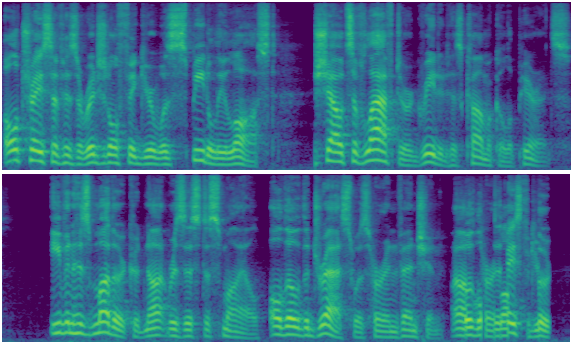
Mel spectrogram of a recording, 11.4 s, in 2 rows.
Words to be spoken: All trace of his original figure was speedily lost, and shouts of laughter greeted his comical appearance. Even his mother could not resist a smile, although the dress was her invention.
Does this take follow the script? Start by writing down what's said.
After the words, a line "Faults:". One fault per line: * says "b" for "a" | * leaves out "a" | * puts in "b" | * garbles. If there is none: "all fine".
All trace of his original figure was speedily lost, shouts of laughter greeted his comical appearance. Even his mother could not resist a smile, although the dress was her invention. [garbled]
Faults:
* leaves out "and"
* garbles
